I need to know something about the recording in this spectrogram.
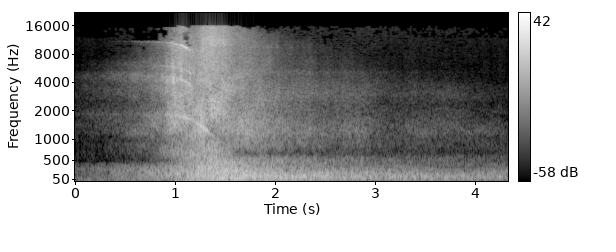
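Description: A jet flyby sound effect. It swells to a peak about a second in, with a falling whine, then fades away in a long low rumble.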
